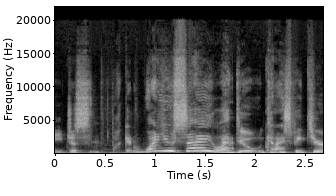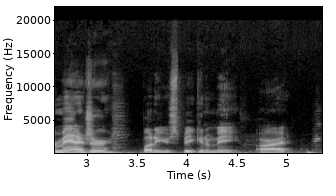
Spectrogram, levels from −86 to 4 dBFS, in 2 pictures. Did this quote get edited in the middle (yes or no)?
no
